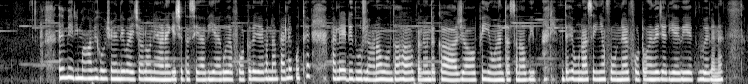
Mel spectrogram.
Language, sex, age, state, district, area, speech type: Dogri, female, 18-30, Jammu and Kashmir, Jammu, rural, spontaneous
